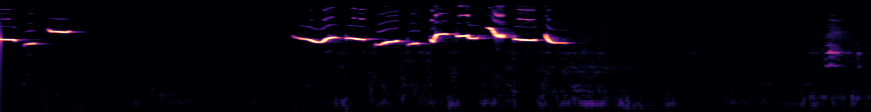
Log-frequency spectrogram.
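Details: Oriental magpie-robin: two short whistles open, then after a pause a rapid run of about ten bright whistled notes, some sliding up, others dropping, with a faint low rumble in the background.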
